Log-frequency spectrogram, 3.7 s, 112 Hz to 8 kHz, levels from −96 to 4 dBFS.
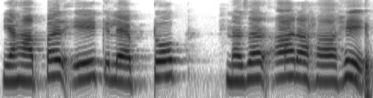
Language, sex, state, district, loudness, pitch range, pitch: Hindi, female, Madhya Pradesh, Bhopal, -14 LUFS, 235-285 Hz, 260 Hz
